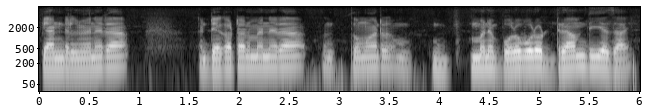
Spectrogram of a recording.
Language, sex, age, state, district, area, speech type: Bengali, male, 18-30, West Bengal, Uttar Dinajpur, urban, spontaneous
